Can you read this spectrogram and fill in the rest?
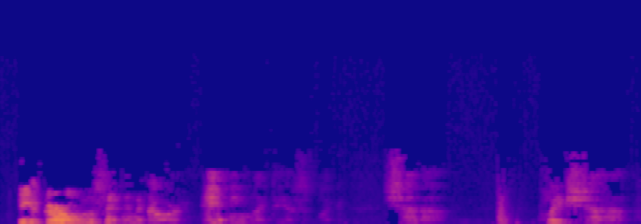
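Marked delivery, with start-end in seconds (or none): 3.9-6.3 mock hushed, scared, frightened whisper. Retelling girls in a car hitting a man, the speaker is imitating scared girls. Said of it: "They was afraid".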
